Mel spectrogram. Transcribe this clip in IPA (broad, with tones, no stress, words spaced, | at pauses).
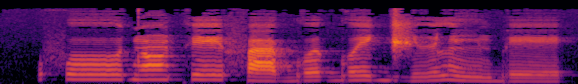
foː˦dɔ̃˦ke˦fa˨ ɡʷə˧ɡʷe˦ d͡ʒɨ˨˦lĩ˨be˨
